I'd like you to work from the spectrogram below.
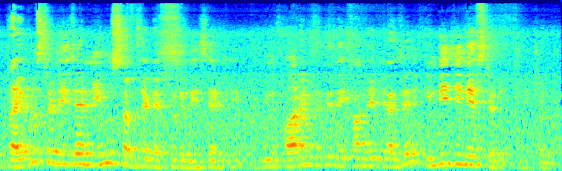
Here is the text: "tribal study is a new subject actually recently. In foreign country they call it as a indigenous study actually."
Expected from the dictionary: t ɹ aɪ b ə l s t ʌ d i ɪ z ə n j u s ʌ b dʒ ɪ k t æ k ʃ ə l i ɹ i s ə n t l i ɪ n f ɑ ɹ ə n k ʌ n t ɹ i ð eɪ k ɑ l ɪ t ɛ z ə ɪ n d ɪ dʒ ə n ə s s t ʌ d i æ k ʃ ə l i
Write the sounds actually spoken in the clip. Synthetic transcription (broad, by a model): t ɹ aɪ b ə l s t ʌ d i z ə n j u s ʌ b dʒ ɪ k t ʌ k ə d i ɹ i s ə n t l i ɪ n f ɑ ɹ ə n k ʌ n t i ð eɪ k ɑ n ɪ t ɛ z ə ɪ n d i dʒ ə n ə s s t ʌ d i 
